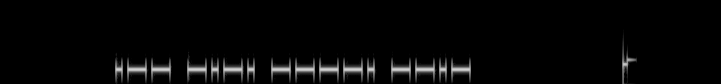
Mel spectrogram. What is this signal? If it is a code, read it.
Morse code, heard as a keyed tone, about 20 wpm, 700 Hz. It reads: WC9Q
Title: USA Call Signs - 4 Characters - 2x Character Spacing - 20wpm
